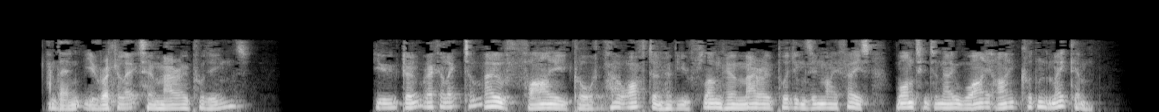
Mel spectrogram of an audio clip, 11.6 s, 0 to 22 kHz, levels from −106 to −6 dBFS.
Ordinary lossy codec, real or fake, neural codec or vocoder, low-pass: MP3, 24 kbps; fake; codec, 16 kHz in and 24 kHz out, 1.1 kbps, FireRedTTS-2 codec; 7.2 kHz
